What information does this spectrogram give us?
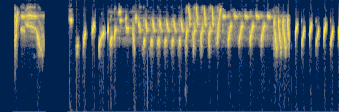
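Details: European goldfinch singing for young birds to learn from, a brief buzzy note, then a lively rush of tinkling twitters and trills, ending in evenly spaced chirps.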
